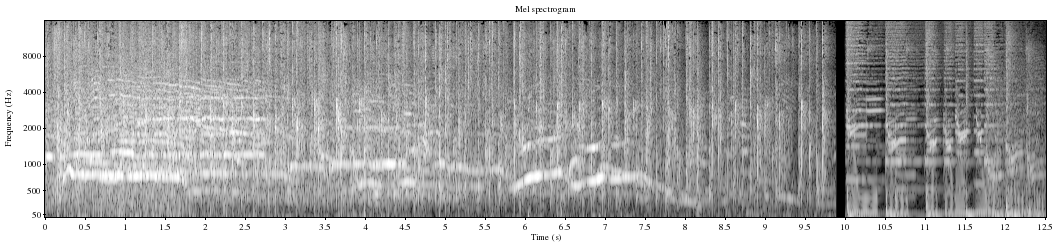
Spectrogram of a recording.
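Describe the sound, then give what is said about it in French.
An audience applauds the blue team, winners of a game, warmly and steadily for about ten seconds, with cheers and whoops rising over the dense clapping, before it cuts abruptly to a short burst of music. “Je crois qu'on peut les applaudir chaleureusement.”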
